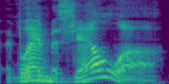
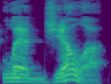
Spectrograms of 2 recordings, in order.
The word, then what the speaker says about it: Langella: Is it Langella or Langello? What is it? How do you pronounce it? – Langella. – Langella.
